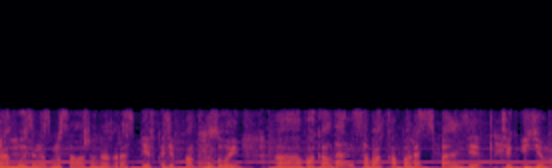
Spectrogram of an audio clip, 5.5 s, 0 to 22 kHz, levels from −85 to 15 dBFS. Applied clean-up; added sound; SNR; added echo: none; Bowed string instrument; 13 dB; none.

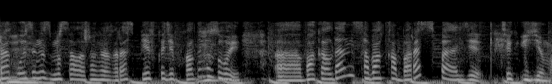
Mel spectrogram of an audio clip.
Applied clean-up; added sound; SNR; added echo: none; none; none; none.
